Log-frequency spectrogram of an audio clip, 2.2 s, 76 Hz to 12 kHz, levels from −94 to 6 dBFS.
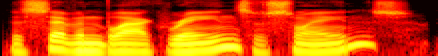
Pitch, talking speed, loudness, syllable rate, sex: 135 Hz, 165 wpm, -17 LUFS, 3.5 syllables/s, male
